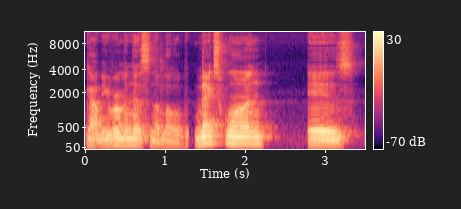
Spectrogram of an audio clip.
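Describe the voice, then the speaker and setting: Laid-back low-voiced man reviewing music. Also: normal speed. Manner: relaxed and conversational, with slang and fillers. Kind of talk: casual album review.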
